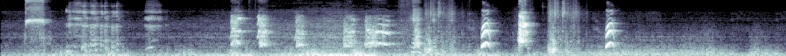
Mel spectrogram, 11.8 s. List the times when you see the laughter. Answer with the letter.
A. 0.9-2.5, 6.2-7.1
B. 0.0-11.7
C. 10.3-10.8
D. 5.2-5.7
A.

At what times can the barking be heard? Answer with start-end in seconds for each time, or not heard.
3.5-9.2.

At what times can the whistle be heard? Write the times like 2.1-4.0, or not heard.
0.3-0.8.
